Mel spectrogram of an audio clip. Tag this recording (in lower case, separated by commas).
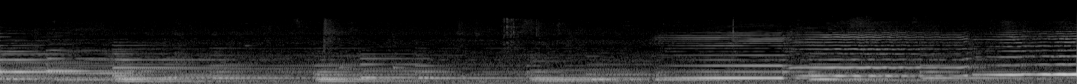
fiddle, music, musical instrument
